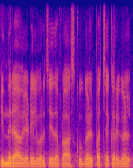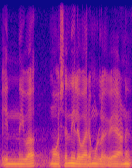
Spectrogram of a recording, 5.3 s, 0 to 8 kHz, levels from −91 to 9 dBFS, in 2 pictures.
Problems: constant background noise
